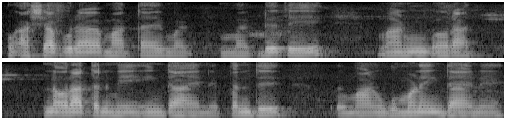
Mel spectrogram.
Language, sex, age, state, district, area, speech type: Sindhi, female, 45-60, Gujarat, Kutch, urban, spontaneous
